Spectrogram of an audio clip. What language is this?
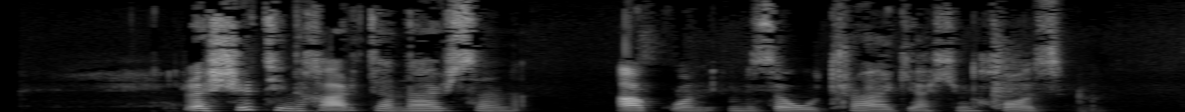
Abkhazian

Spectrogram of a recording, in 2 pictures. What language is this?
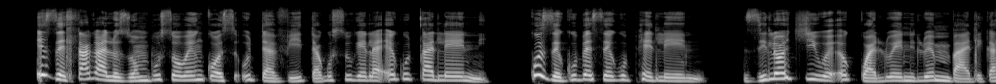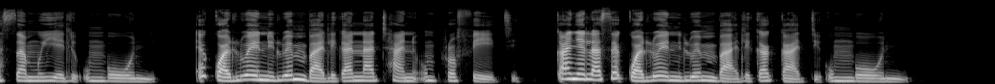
North Ndebele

